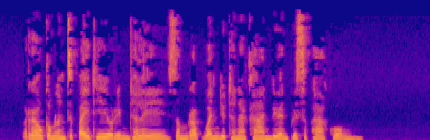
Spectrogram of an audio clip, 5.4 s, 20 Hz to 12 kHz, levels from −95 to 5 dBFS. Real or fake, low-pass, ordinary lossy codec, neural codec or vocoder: fake; 10.8 kHz; MP3, 48 kbps; vocoder, 44.1 kHz, 128 mel bands every 512 samples, BigVGAN v2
